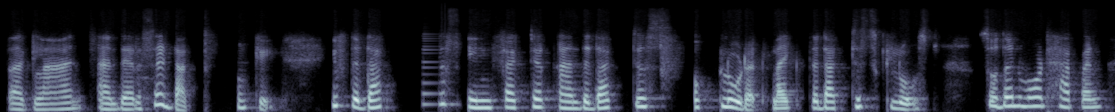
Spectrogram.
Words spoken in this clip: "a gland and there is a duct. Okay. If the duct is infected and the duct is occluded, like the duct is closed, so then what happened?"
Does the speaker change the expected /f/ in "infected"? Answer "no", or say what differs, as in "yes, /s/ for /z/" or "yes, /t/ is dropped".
no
